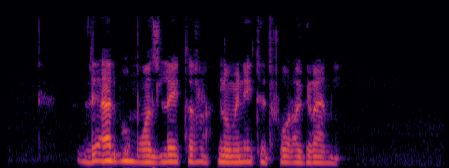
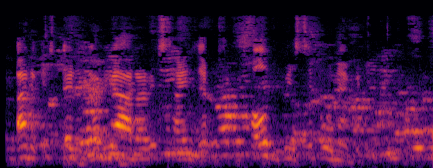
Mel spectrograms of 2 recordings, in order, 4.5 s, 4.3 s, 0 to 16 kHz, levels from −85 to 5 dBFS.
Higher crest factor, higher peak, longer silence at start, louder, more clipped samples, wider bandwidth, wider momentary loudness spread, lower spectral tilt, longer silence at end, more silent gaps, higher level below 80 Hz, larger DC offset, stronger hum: about the same, 22 dB vs 20 dB; about the same, -10 dBFS vs -8 dBFS; first, 0.8 s vs 0.1 s; second, -31 LUFS vs -27 LUFS; neither; about the same, 11.5 kHz vs 11.5 kHz; second, 11 LU vs 15 LU; first, -6 dB/octave vs -2 dB/octave; first, 1.1 s vs 0 s; neither; second, -76 dBFS vs -70 dBFS; neither; neither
